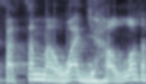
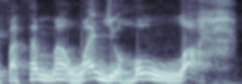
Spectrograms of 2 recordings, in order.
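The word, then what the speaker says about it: فثم وجه الله: Lihat cara bacanya. Perhatikan betul cara baca. Lihat harakatnya. Bukan fatamma wajhallah, tapi fatamma wajhullah.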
